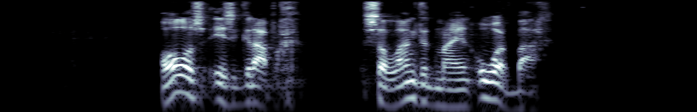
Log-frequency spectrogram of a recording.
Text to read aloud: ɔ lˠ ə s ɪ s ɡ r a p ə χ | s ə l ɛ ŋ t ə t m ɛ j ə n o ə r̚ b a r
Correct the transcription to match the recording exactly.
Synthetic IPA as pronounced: ɔ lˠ ə s ɪ s ɡ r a p ə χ | s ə l a ŋ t ə t m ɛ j ə n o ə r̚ b a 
